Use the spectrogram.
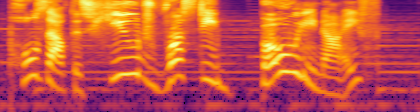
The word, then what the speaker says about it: Bowie: no warning, he pulls out this huge rusty Bowie knife. It's actually pronounced Bowie. What? Oh. No, it's like the last name, like David Bowie. Different last name. Bowie.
